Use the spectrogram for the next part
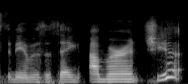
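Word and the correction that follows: Amortentia: or is that right? – Amartentia Reads. – Amartentia Reads. – Yeah. Yes. Don't worry. No one knows how to pronounce it, including me.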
